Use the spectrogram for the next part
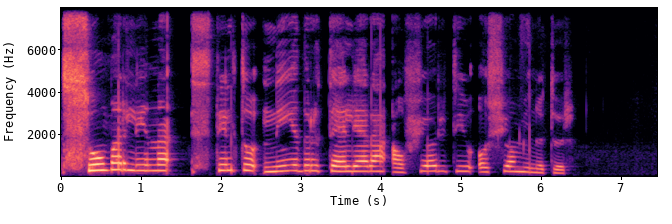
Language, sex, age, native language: Icelandic, female, 40-49, Portuguese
